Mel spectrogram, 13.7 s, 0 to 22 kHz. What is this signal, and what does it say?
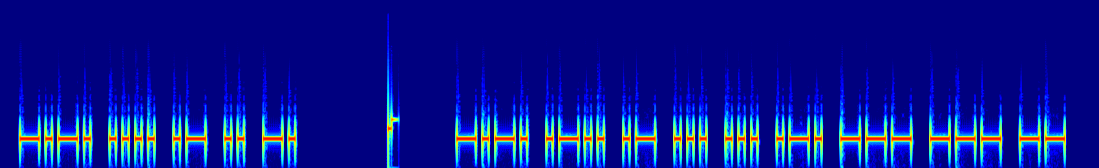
Morse code, heard as a keyed tone, about 15 wpm, 700 Hz. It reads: CHAIN CLASSROOM
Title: Sentences from Top 1500 Words - New Word Drill Alt - 15wpm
